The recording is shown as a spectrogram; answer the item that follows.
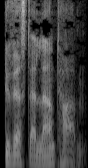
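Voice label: "erlernen", German, slow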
